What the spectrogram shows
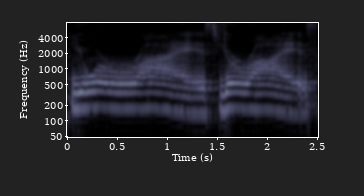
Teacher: And notice how your and eyes link together. You're going to hear that R sound on both sides of the word if we link them.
